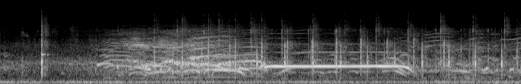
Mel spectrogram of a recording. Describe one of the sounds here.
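Young women cheer loudly after the hit.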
